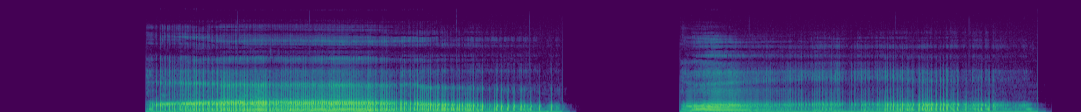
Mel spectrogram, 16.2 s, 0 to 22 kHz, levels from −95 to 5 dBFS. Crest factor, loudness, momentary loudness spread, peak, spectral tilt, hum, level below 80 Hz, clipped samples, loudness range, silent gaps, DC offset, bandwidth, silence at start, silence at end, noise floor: 20 dB; -23 LUFS; 17 LU; -4 dBFS; -10.5 dB/octave; none; -34 dBFS; under 0.1%; 9 LU; none; 1%; 6 kHz; 0 s; 0 s; under -90 dBFS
